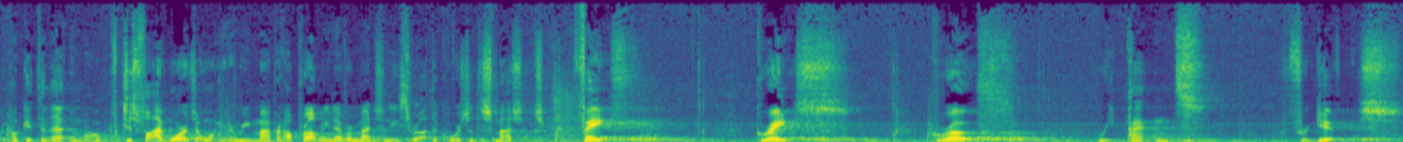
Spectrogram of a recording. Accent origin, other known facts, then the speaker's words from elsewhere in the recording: United States; I'm very grateful that I'm an American. I'm grateful that I was born in this country.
